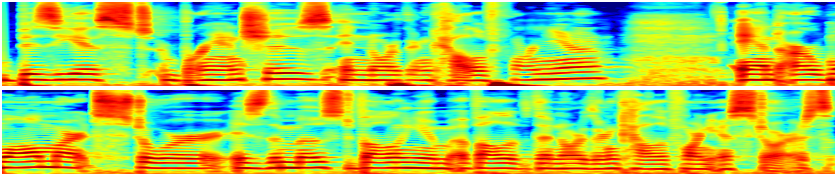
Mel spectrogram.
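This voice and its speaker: A woman's voice: low-pitched, creaky, a little mellow. A woman representing a business district, giving an upbeat, proud presentation with fillers to a county board in a meeting chamber at a podium microphone. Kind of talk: public presentation at a government meeting.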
